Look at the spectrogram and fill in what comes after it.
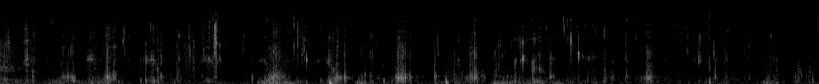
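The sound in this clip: Crunching and chewing a sweet, bread-and-butter pickle-flavored chip: many sharp, irregular crisp cracks and softer chewing sounds at moderate level, with no talk.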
